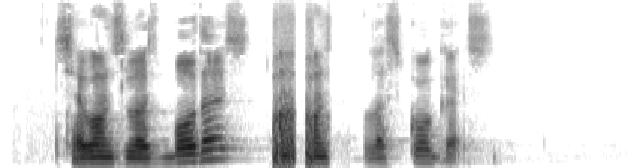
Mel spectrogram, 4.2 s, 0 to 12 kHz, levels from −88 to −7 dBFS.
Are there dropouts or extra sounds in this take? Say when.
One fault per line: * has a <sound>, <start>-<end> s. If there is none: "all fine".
* has a laugh, 1.8-2.2 s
